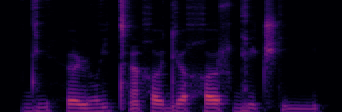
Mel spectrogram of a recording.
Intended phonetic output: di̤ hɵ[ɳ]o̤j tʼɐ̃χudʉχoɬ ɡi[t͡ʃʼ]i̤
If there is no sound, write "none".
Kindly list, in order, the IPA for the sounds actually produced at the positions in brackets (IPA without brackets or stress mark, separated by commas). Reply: ɳ, t͡ʃʼ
